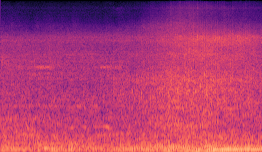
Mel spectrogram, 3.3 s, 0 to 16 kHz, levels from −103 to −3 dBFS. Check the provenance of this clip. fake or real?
fake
